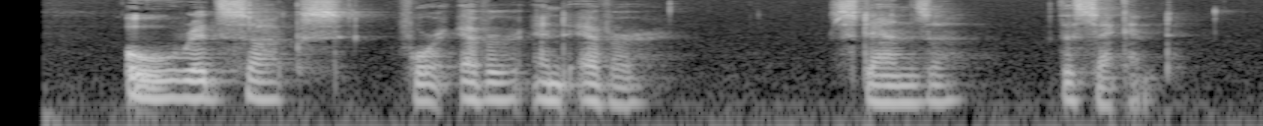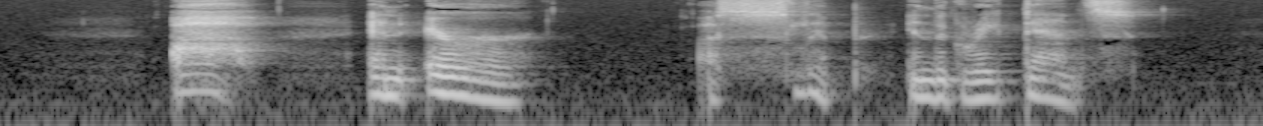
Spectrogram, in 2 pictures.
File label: Narration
